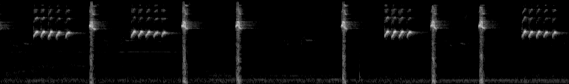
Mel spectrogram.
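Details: Trotol konin 'shot' song as dawn master track for other birds: short bursts of four to six buzzy high notes alternating with single sharp descending chips, faint low hum beneath.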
